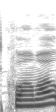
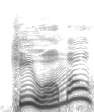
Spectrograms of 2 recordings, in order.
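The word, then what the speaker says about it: Cuomo: I'm like I know now that it's Quomo, but for years I did not know if I was like Kuomo.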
